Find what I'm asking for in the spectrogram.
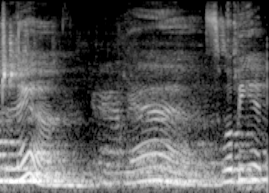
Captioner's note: audience mumbles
